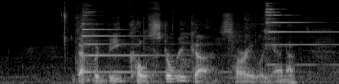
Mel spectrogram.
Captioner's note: bell dings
